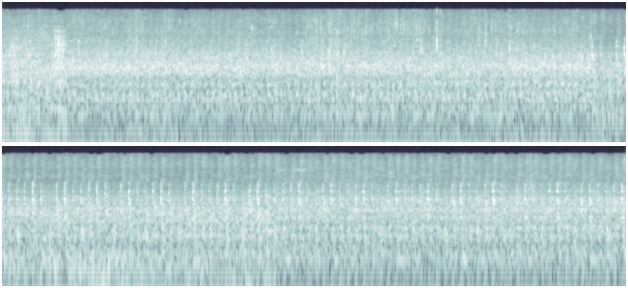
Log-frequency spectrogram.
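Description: Narrowboat's diesel engine running steadily at cruising pace, with water washing along the hull. About halfway through the sound shifts and a fast, even mechanical ticking comes in over the engine hum.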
